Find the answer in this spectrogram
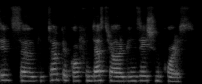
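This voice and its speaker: A woman with a Russian accent speaks in a medium pitch. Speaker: economics tutor. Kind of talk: lecture. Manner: halting.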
